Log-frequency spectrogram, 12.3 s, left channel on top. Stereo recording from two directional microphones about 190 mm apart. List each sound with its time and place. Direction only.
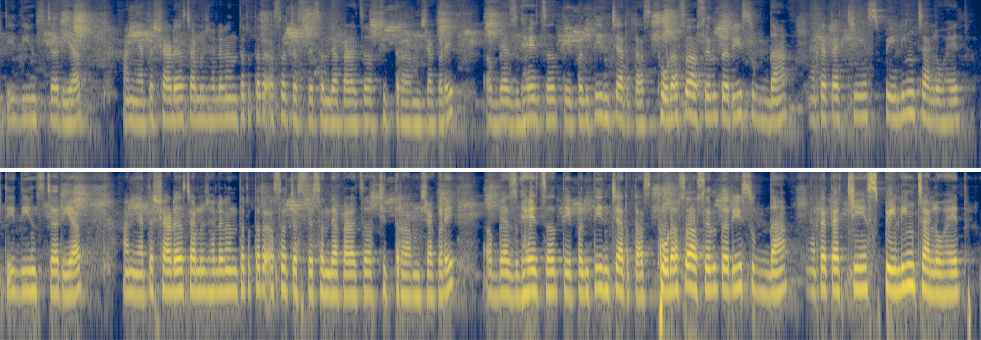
0.1 s a woman's voice: 40° right (ahead or behind)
